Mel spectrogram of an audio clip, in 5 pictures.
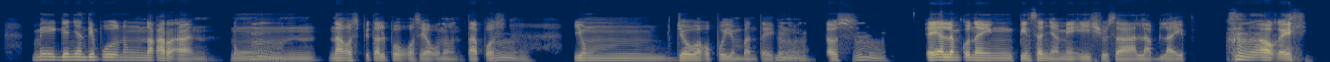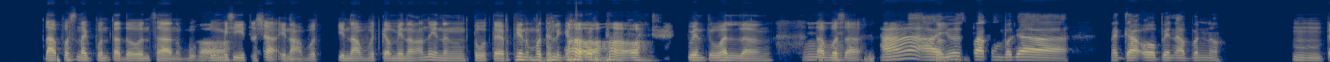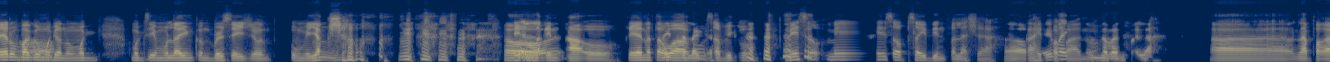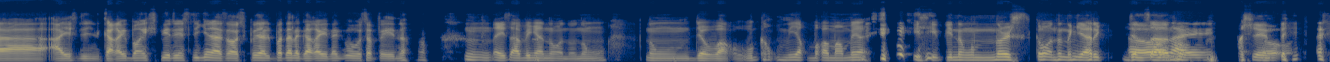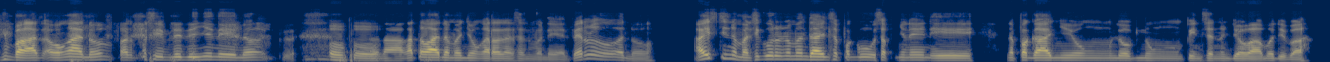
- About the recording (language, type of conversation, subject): Filipino, unstructured, Ano ang nararamdaman mo kapag tumutulong ka sa kapwa?
- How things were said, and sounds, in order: laugh; wind; laughing while speaking: "ng madaling araw eh"; laugh; laughing while speaking: "siya"; laugh; laugh; unintelligible speech; laughing while speaking: "'no?"; tapping; giggle; laughing while speaking: "baka, oo nga ano"; laughing while speaking: "kung anong nangyari diyan sa ano pasyente"; laugh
